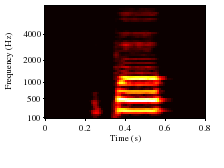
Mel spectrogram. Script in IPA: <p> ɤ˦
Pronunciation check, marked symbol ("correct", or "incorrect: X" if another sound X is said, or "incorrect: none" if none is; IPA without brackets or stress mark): correct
